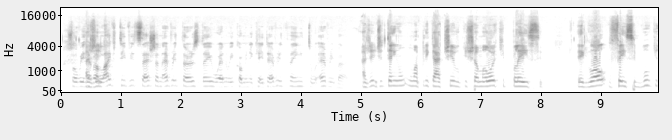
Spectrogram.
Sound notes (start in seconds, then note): 5.2 speaking Portuguese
